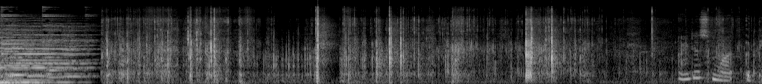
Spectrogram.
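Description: Cardboard packaging rustles and clicks as fingernails tap and open it.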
